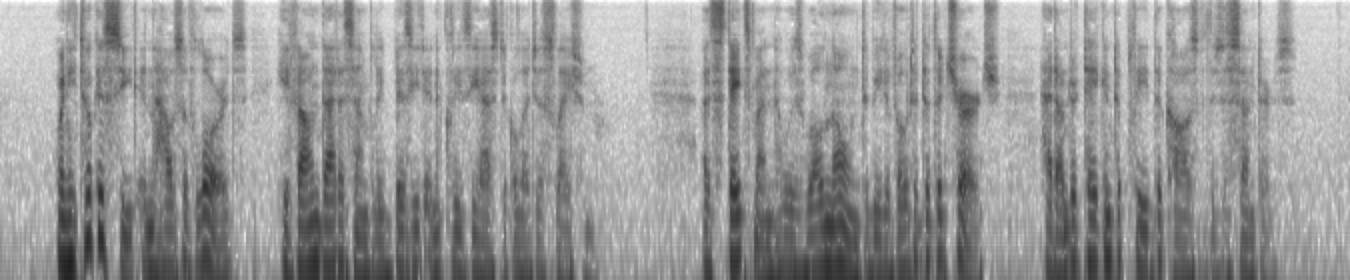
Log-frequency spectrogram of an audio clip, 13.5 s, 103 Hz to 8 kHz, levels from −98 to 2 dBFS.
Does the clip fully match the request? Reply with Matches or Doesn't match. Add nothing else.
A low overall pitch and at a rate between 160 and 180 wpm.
Matches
